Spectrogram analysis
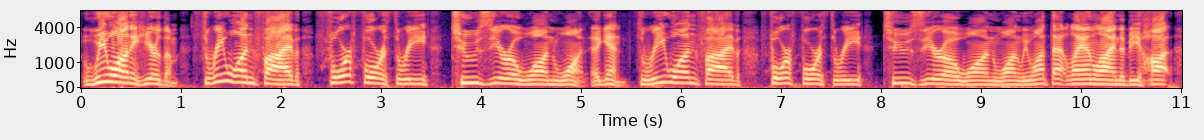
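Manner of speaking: ordinary talk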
